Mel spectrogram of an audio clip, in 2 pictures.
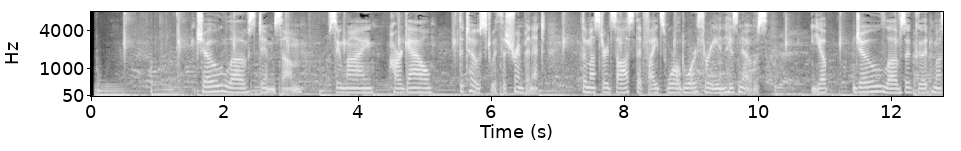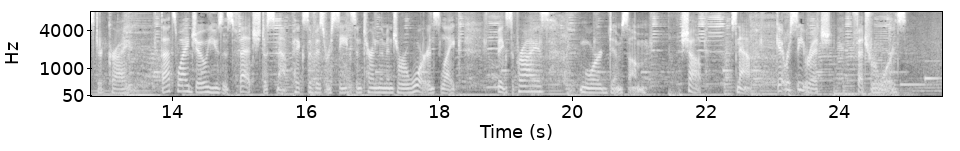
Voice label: Commercial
